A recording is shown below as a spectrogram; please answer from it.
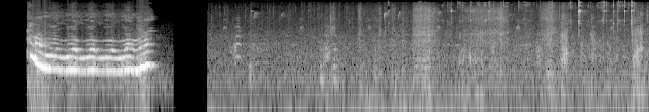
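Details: Two rescue dogs, Roe and Bella, a Shar Pei and a Bernese mountain dog–pit bull mix, wrestling and tackling in the snow; one drawn-out, wavering howl-like cry of about two and a half seconds, then soft crunching scuffles.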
